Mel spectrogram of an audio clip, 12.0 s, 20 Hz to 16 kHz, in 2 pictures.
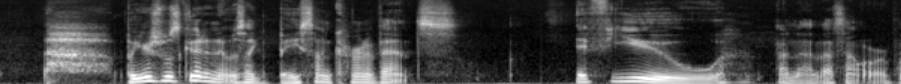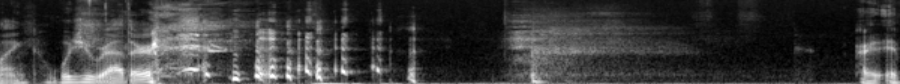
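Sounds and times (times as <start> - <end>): person sighing: 0.3 - 0.7, 9.4 - 10.5.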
